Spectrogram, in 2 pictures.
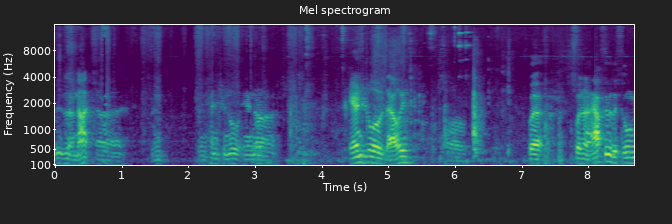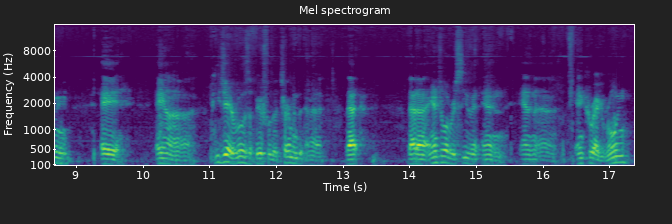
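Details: Adult man with lifelong stuttering, present as long as he can remember; real speech from his own 2013–2019 recordings. Finding: stuttering.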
